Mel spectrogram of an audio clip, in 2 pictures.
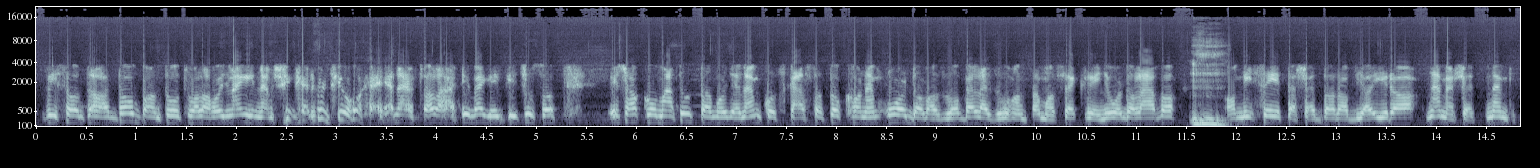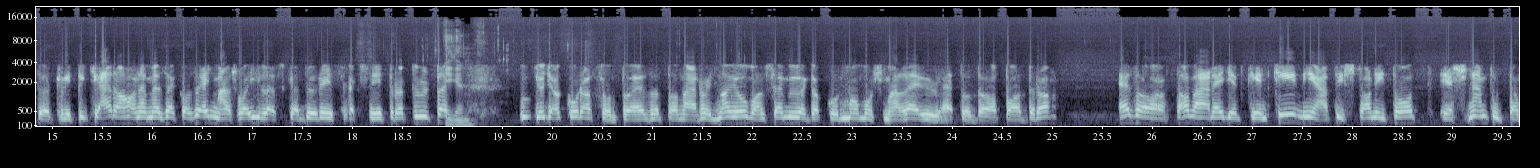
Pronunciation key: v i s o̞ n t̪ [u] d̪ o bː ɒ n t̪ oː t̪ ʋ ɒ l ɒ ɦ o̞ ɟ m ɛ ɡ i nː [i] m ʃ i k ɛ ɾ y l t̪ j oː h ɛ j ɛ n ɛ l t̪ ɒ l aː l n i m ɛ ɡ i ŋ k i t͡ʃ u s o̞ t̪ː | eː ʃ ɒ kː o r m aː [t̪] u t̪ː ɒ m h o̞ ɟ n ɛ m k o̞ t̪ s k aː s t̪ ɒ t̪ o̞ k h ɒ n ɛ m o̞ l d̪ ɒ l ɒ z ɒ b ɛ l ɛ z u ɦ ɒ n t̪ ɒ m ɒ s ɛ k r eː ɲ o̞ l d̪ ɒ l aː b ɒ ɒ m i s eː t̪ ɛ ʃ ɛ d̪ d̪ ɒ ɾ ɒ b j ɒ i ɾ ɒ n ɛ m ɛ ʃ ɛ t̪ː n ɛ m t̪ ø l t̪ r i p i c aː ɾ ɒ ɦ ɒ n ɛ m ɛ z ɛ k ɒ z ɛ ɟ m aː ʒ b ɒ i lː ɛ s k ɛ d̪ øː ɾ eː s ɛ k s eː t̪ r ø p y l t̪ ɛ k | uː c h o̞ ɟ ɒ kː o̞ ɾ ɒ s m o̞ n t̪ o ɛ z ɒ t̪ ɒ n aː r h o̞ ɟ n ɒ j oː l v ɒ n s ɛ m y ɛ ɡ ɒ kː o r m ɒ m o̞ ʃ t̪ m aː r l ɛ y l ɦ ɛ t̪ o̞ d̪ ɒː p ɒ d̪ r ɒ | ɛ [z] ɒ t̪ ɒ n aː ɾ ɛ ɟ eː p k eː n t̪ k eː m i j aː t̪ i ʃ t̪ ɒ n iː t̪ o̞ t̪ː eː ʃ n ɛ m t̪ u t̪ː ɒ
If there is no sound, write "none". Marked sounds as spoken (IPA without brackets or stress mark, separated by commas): ɒ, ɛ, t̪, z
